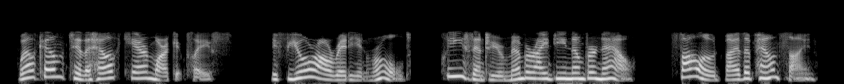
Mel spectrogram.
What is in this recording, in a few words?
Telephone IVR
